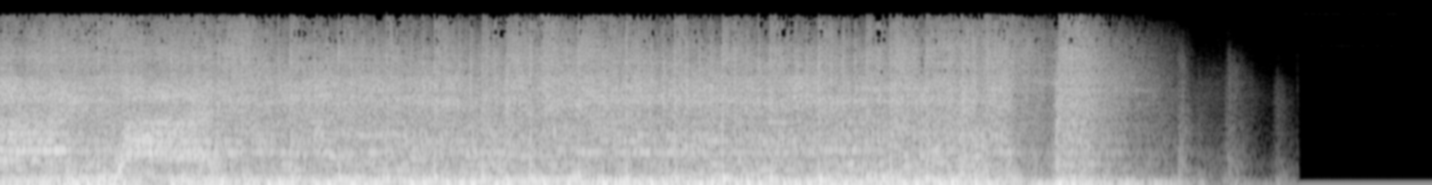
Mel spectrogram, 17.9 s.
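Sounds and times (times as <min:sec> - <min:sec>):
hard rock music: 0:00.0 - 0:14.2.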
